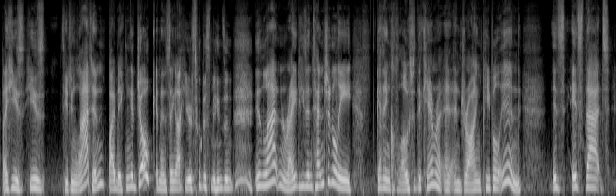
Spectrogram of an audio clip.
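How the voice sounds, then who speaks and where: A man's voice: fairly high pitch, animated, normal speed, no room sound. A man hosting a conversational podcast interview, circling and rephrasing his phrases as he builds a point. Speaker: podcast host.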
